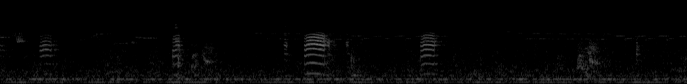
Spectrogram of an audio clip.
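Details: Finches in a cage utter scattered nasal chirps, each a short stack of harmonic notes, a few seconds apart with one louder call near the middle, over a low hum.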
